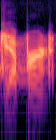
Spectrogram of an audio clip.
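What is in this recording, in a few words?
"Gepard", English, USA; AirDefence; DCS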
